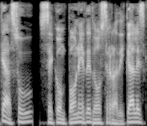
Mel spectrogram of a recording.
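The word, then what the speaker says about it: 粕: En japonés el carácter para escribir sobras de comida, pronunciado kasu, se compone de dos radicales que significan blanco y arroz.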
